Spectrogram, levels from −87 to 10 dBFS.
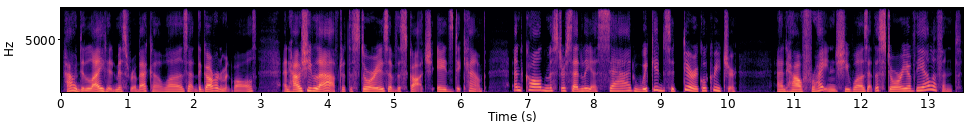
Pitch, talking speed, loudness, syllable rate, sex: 205 Hz, 185 wpm, -20 LUFS, 5.4 syllables/s, female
